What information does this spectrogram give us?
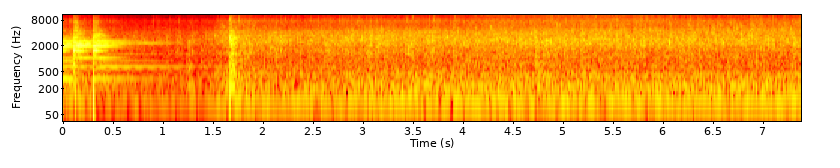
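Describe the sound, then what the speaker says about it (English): A whole can of tomato hits a hot pan with a brief clatter, then settles into a steady, fairly loud sizzle that continues evenly with no talking. "So now I'm going to add the tomato."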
